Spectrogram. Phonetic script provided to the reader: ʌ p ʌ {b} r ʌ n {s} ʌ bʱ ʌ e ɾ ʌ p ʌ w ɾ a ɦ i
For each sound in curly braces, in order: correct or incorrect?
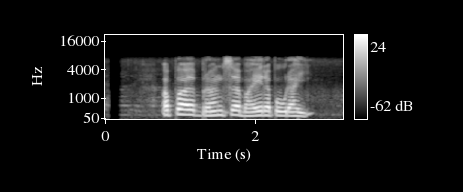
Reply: correct, correct

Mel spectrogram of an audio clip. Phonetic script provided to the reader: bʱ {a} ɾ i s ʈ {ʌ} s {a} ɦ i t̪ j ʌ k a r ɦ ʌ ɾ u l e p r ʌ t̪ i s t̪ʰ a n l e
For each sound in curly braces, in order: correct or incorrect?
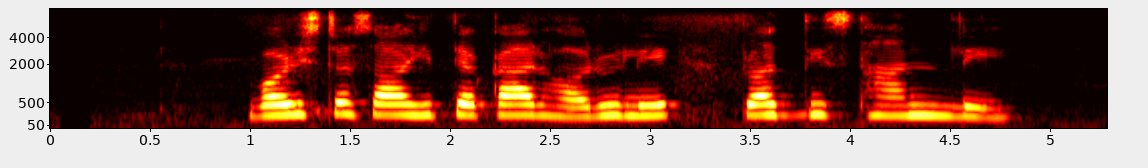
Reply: incorrect: ʌ, correct, incorrect: ʌ

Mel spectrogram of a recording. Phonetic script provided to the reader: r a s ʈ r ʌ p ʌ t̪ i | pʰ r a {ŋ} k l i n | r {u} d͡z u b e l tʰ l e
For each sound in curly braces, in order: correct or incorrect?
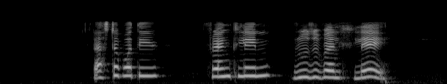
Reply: correct, correct

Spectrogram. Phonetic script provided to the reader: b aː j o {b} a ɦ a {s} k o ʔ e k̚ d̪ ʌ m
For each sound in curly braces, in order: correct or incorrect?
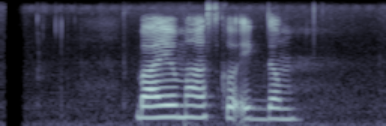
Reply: incorrect: m, correct

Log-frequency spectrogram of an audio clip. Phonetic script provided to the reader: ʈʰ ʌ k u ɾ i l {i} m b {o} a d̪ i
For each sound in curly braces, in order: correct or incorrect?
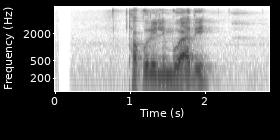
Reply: correct, incorrect: u

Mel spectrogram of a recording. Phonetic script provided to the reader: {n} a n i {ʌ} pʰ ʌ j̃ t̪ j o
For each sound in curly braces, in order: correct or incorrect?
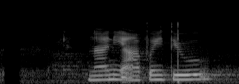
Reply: correct, incorrect: a

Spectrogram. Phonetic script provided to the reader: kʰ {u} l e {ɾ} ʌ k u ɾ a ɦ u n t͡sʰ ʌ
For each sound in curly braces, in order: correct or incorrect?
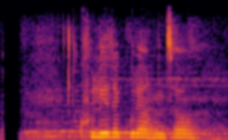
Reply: correct, correct

